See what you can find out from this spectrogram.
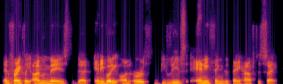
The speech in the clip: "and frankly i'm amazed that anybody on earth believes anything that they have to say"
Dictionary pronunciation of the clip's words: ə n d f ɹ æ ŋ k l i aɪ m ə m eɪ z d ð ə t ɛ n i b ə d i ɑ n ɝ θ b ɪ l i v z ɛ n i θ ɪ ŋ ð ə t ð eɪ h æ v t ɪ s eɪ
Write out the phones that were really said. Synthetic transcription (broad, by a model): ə n f ɹ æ ŋ k l i aɪ m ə m eɪ z ð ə t ɛ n i b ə d i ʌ n ɝ θ b ɪ l i v z ɛ n i θ ɪ ŋ ð ə t ð eɪ h æ f t ɪ s eɪ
